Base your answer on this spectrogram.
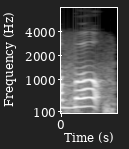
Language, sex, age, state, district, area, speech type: Telugu, female, 45-60, Andhra Pradesh, Vizianagaram, rural, read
